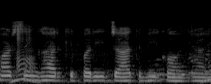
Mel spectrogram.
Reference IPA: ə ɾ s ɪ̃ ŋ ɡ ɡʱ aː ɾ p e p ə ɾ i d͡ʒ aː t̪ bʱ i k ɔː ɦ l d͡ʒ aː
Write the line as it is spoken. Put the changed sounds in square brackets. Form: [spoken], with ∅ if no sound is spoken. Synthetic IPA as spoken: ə ɾ s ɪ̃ ŋ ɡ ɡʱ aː ɾ [k] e p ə ɾ i d͡ʒ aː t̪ bʱ i k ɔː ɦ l d͡ʒ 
